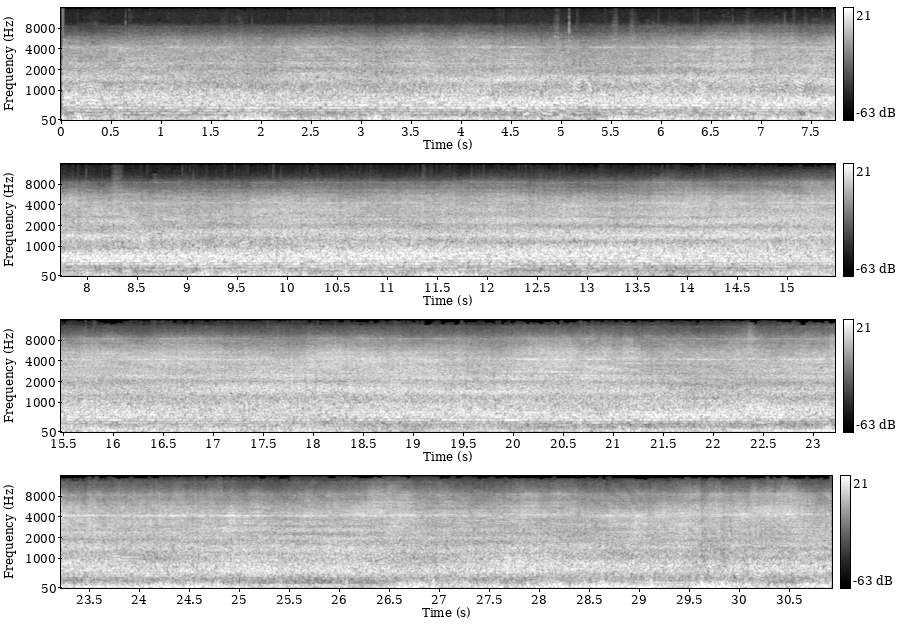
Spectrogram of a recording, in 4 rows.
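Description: Twin turboprop engines of an ATR 72 airliner running, a loud, steady propeller drone with no marked rise or fall.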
